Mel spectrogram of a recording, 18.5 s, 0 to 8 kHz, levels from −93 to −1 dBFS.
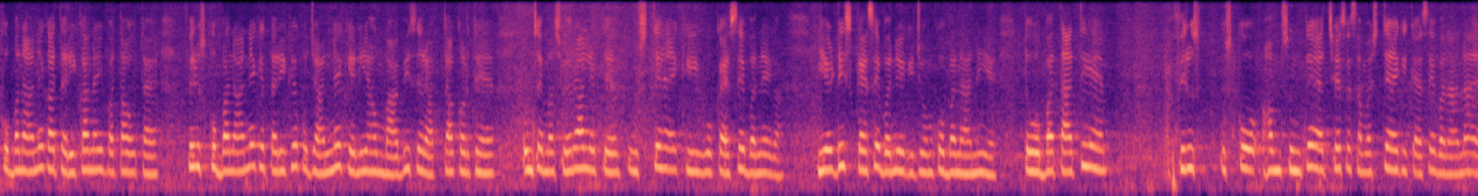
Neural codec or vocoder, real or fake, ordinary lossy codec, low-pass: none; real; none; none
